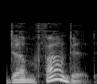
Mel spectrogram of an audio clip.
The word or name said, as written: dumbfounded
